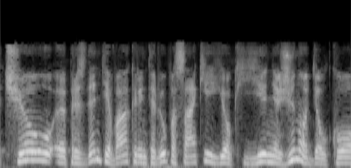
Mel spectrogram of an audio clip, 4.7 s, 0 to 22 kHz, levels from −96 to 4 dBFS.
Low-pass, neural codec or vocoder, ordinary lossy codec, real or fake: 7.2 kHz; none; AAC, 24 kbps; real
